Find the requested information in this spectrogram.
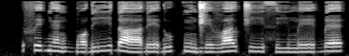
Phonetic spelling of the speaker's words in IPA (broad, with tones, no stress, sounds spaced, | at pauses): f e˦ ɡ ɛ̃˧ ɡ͡b ɔ˨ ɗ iː˦ ɗ aː˨ ɗ e˨ ɗ u˧ k ĩ˨ d͡ʒ e˨ v a˧ l t͡ʃ iː˨ s iː˨ m eː˧ ɓ ɛ˦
